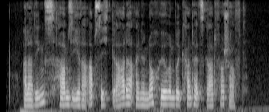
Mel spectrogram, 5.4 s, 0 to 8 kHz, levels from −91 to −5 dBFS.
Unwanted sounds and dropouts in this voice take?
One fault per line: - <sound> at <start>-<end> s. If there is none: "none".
none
